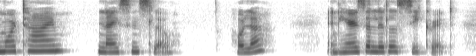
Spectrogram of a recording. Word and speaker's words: hola: Hola. And here's a little secret. The letter H is completely silent. You never say the H sound. So, it sounds like Hola.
